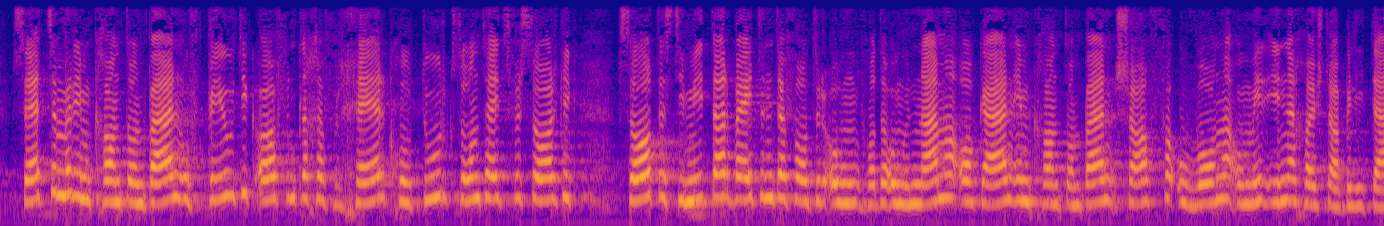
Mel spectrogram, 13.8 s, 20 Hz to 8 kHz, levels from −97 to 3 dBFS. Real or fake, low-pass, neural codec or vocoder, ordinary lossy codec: real; 7.2 kHz; none; none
